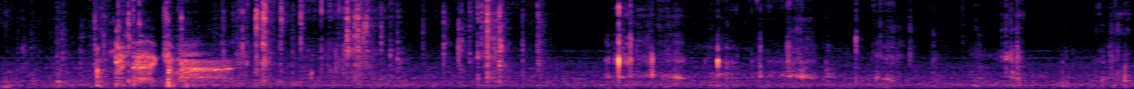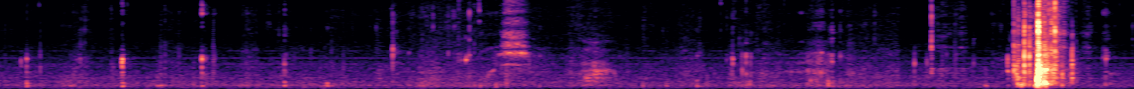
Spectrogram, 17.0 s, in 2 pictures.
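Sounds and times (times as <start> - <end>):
crunching and chewing sweet: 0.4 - 12.3, 13.2 - 17.0.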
